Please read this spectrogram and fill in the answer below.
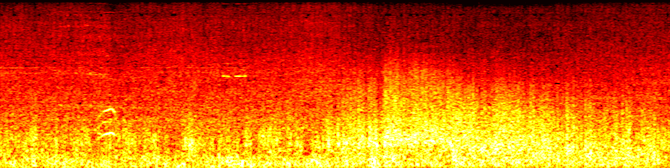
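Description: Road traffic noise from motorcycles and auto-rickshaws, with wind rushing on the microphone of a moving phone camera; it grows louder about six seconds in.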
